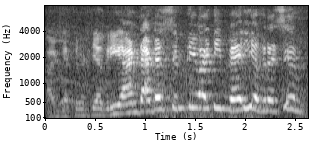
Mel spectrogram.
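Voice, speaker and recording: A man's voice: extremely high pitch, wildly swooping pitch. A man co-commentating a live sim-racing stream with a sore throat, jumping up sharply at crashes. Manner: rapid, jumps up sharply at incidents. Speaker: esports race co-commentator. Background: racing game engine noise and music.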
